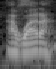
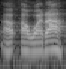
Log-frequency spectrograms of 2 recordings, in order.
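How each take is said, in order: First: The stress is not on the last syllable. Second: The stress is on the last syllable. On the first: The speaker calls it wrong. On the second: The speaker calls it right.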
